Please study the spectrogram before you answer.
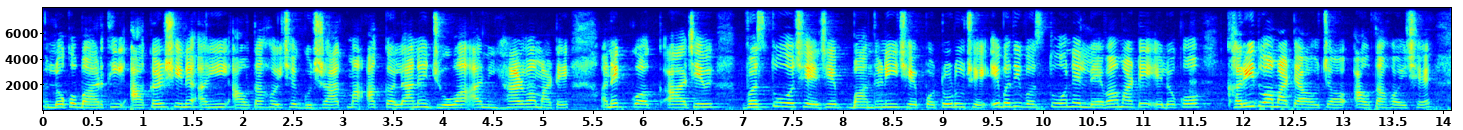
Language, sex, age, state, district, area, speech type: Gujarati, female, 30-45, Gujarat, Surat, urban, spontaneous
